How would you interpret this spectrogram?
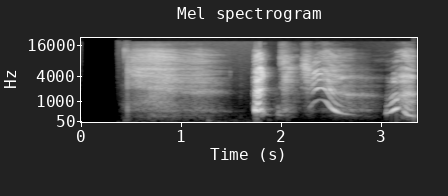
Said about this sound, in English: And yeah, of course, I had a blooper once again. So have fun listening to me sneezing now.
